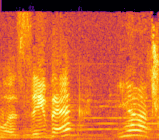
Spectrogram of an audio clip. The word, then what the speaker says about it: xebec: And Zebek is actually spelled with an X, but people thought it'd be Exhibit. So we spelled it like it sounds with an Z?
